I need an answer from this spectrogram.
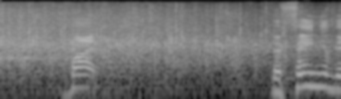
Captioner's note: cheers and applause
